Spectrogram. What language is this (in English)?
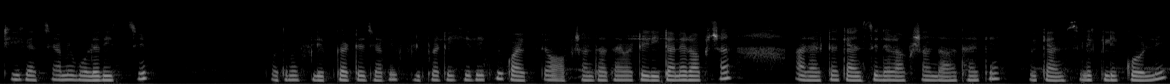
Bangla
